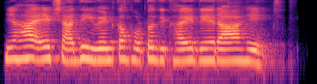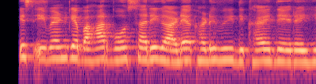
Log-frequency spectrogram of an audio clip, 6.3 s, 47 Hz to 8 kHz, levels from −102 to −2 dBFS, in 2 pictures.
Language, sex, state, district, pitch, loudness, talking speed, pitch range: Hindi, female, Punjab, Fazilka, 205 Hz, -17 LUFS, 210 wpm, 195-220 Hz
